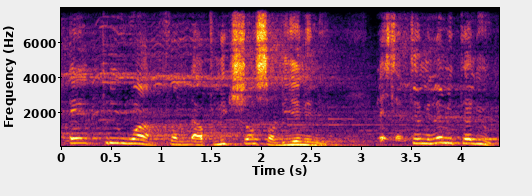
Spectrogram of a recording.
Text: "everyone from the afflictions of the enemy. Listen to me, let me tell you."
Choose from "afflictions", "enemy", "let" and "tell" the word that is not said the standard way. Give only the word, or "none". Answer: afflictions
